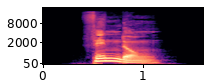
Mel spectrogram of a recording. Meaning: finding (process of trying to find)
- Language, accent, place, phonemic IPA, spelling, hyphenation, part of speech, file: German, Germany, Berlin, /ˈfɪndʊŋ/, Findung, Fin‧dung, noun, De-Findung.ogg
